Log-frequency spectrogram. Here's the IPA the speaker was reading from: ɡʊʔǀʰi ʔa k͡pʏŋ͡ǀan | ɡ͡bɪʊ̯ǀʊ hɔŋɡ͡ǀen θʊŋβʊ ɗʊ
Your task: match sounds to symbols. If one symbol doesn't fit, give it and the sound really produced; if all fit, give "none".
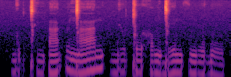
none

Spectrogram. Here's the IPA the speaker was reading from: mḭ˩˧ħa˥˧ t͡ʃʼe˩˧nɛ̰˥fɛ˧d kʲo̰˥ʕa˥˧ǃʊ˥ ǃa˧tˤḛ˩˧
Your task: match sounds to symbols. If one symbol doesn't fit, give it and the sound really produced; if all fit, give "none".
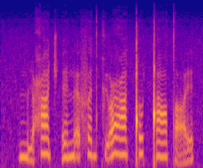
none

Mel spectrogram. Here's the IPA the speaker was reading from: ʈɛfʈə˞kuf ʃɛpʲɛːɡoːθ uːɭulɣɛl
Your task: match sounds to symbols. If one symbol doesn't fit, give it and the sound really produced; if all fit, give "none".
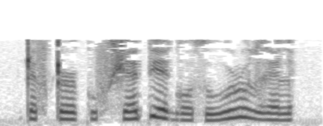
none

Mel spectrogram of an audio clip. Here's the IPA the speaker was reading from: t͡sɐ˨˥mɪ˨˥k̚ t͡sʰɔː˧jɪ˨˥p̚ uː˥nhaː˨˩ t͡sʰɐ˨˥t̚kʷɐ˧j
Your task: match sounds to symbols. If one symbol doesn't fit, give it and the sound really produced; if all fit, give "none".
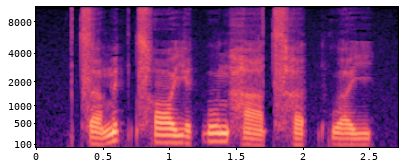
p̚ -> k̚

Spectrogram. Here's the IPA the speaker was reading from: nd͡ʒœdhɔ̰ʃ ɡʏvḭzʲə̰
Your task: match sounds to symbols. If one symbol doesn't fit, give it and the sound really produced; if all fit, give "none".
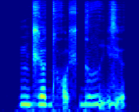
none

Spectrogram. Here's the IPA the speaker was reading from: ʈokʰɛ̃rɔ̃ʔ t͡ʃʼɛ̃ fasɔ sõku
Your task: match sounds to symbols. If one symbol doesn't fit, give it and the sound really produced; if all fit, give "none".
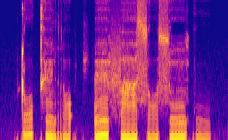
ɔ̃ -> ɔ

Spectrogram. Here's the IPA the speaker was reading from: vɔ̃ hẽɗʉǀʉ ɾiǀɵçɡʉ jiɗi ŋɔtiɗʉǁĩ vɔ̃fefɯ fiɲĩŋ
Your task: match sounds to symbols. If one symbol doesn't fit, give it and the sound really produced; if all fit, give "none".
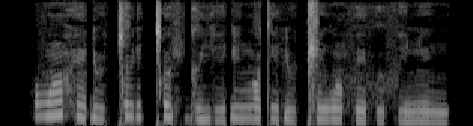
none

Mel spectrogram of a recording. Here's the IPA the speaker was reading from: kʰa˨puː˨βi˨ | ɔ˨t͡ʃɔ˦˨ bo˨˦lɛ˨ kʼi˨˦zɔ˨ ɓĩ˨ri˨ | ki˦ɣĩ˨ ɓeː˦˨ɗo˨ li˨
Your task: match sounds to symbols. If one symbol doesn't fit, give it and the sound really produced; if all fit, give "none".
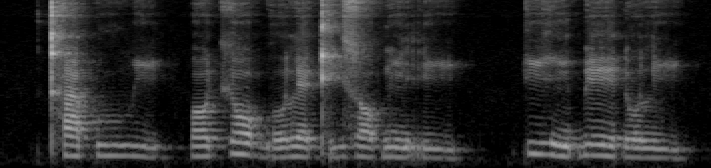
none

